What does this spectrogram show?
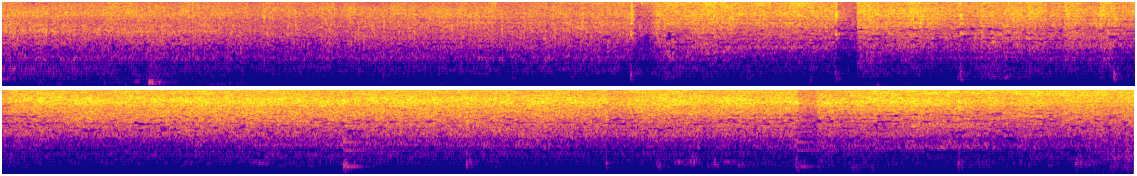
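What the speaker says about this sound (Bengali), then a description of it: "এবার এর মধ্যে আলু দিয়ে দেবো" Potatoes sizzle steadily in a hot pan, a loud continuous frying hiss with occasional scraping stirs and clinks, close up and with no talking.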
